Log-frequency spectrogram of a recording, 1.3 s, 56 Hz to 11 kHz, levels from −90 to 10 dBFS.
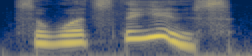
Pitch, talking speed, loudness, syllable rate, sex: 240 Hz, 190 wpm, -14 LUFS, 4.6 syllables/s, female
